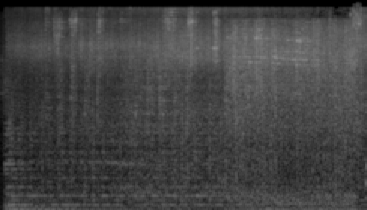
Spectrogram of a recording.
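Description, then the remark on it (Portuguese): One of the world's largest freight trains rumbles steadily along the rails, a loud, continuous low roar with droning mechanical tones and a faint metallic rattle. No voices. “O programa seguiu os trilhos de um dos maiores trens de carga do mundo para mostrar o drama de quem vive às margens da ferrovia”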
